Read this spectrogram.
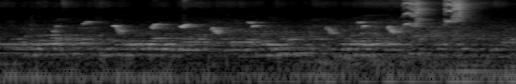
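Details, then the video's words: Actively singing yellow-vented bulbul delivers soft, scattered slurred notes over a noisy background hum, ending with two loud sharp rustling bursts. "SUARA BURUNG TRUCUKAN GACOR"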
